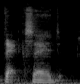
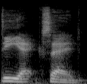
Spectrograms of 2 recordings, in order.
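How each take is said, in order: First: The start is spoken as one word, not letters. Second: The start is spoken as the letters D and X. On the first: "he was adamant that it was Dexed" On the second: "I said it's DXed because it's a D X editor"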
